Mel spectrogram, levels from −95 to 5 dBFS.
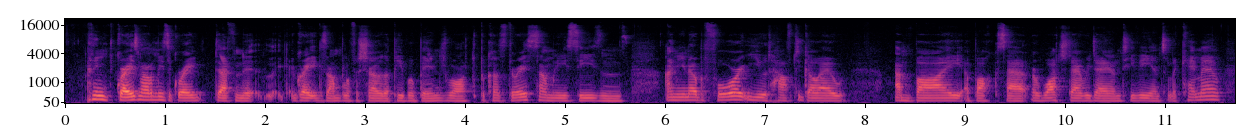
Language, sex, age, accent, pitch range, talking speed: English, male, 20-39, British, 120-150 Hz, 260 wpm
